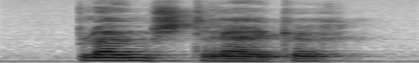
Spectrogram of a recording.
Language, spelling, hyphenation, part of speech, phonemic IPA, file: Dutch, pluimstrijker, pluim‧strij‧ker, noun, /ˈplœy̯mˌstrɛi̯.kər/, Nl-pluimstrijker.ogg
- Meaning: a sycophant, a fawner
